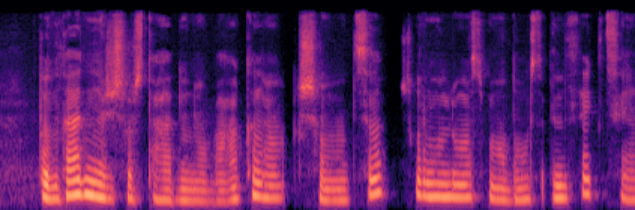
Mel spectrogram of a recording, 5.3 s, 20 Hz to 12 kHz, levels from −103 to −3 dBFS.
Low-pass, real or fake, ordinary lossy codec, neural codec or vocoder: 9.9 kHz; fake; AAC, 64 kbps; autoencoder, 22.05 kHz, a latent of 192 numbers a frame, VITS, trained on one speaker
